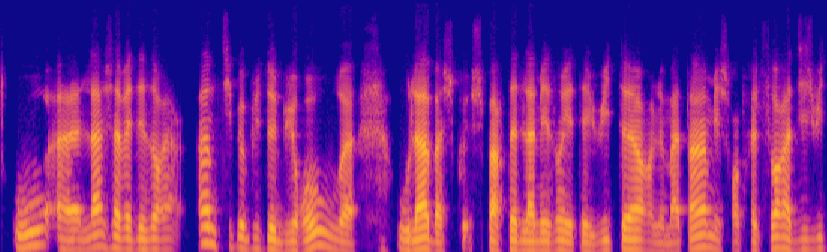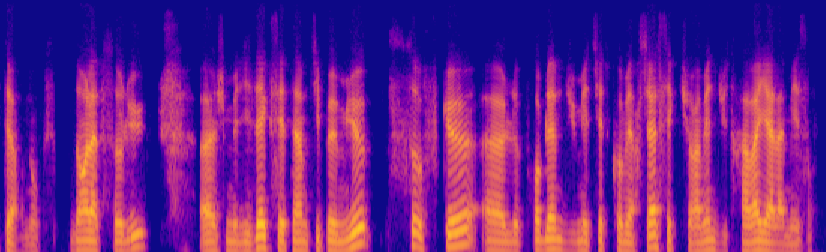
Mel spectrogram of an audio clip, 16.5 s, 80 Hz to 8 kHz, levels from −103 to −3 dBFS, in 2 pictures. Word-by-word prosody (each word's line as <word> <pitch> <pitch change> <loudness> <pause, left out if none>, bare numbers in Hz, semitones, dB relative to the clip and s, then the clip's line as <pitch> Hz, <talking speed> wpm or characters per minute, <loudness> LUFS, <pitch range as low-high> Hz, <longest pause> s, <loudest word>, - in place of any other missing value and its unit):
où, 155 +6 -1
heu, 115 0 +3
là, 140 +6 +4
j'avais 130 -3 +2
des 120 0 -3
horaires, 120 0 -3 0.2
un 190 -1 +3
petit 140 - -16
peu 130 -1 -2
plus 125 -1 -14
de 120 - +3
bureau 105 +7 -1
où, 130 -10 -3
heu, - - +2 0.4
où 115 -1 -3
là, 120 +3 +8
bah, - - 0
je - - -11
co - - -9
je - - -14
partais 115 -2 +3
de 110 - -6
la 105 -1 +5
maison, 110 +1 -2
il 110 - +1
était 100 0 -3
8:00 115 +3 0
le 95 -1 -10
matin, 100 +9 +2
mais 125 -6 -7
je - - -15
rentrais 105 - -6
le - - -21
soir 130 +1 +2
à 120 - +4
18:00. 115 -3 -6
Donc, 85 -1 -16 0.3
dans 110 +2 +2
l'absolu, 110 +6 +1 0.5
heu, 105 - +2
je 100 - -12
me 105 -1 -5
disais 100 +8 +4
que 135 - -16
c'était 105 0 0
un 105 - +2
petit 95 - -9
peu 110 -1 0
mieux 155 - +3 0.4
sauf 155 -4 -1
que, 160 +5 +3
heu, 110 -2 0
le 100 0 -6
problème 115 +1 -1
du 105 -1 -16
métier 105 -1 -5
de - - -33
commercial, 125 +8 0
c'est 110 - -5
que - - -42
tu - - -10
ramènes 110 +4 -2
du 95 -2 -17
travail 105 +2 +2
à 100 - +5
la 95 - -1
maison. 90 -2 -13
115 Hz, 245 wpm, -25 LUFS, 105-130 Hz, 0.5 s, là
